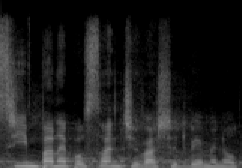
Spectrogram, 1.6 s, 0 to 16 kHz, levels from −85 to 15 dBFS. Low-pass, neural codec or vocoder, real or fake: 14.4 kHz; autoencoder, 48 kHz, 128 numbers a frame, DAC-VAE, trained on Japanese speech; fake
